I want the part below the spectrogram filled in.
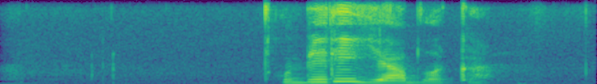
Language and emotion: Russian, neutral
